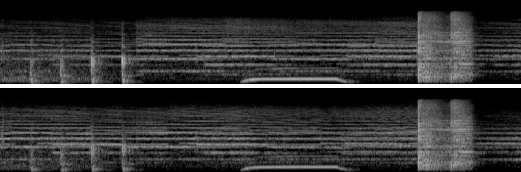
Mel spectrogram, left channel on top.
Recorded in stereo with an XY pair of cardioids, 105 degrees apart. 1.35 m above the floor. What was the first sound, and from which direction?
Knocking, 50° left.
